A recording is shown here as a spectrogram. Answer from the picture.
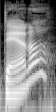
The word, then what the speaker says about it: Dana: Wait, so it's your name is D-A-N-A. Do you pronounce it Dana? – Dana.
